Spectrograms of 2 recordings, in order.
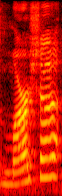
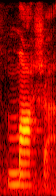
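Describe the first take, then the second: First: "Marsha" with an R before the sh; "Marsha", as the name was first misheard. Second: "Masha" with no R before the sh; "Masha", as spelled out, R-less; corrected name. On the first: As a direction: say "Marsha" with the R sounded. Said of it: "Australian accent was just making it sound like that". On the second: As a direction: say "Masha" with an open ah straight into sh. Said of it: "her name was actually M". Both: Shown as a demonstration.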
